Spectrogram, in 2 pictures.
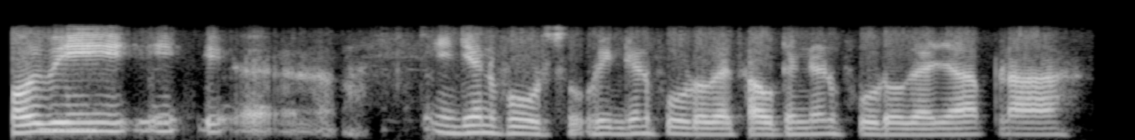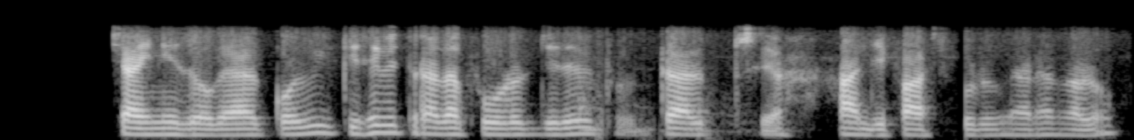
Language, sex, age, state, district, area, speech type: Punjabi, male, 18-30, Punjab, Mansa, urban, conversation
